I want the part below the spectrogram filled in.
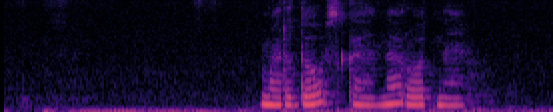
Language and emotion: Russian, neutral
